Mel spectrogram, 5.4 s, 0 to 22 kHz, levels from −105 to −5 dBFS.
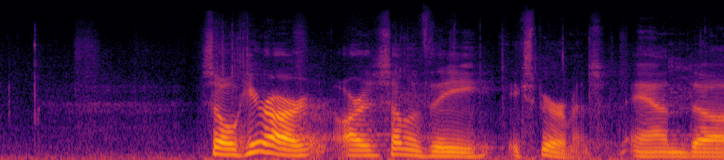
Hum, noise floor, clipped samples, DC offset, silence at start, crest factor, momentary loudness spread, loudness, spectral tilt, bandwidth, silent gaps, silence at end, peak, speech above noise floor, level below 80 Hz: none; -59 dBFS; under 0.1%; under 0.1%; 1.55 s; 20 dB; 15 LU; -32 LUFS; -8.5 dB/octave; 12 kHz; none; 0 s; -14 dBFS; 28 dB; -56 dBFS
